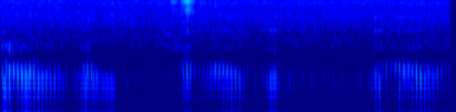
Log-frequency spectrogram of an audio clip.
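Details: Bengal cat Bedford purrs deeply, big-cat style: grainy low rumbles in three or four short swells, one quieter stretch in the middle and a final strong burst.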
